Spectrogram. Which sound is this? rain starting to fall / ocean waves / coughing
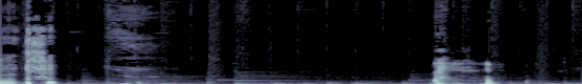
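coughing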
